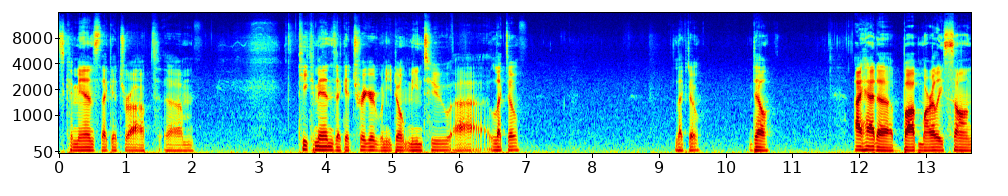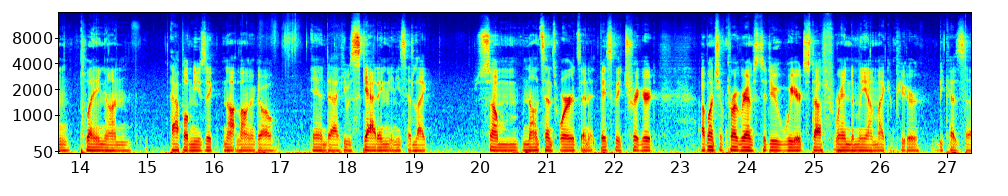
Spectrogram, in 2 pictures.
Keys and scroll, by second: 9.9 ctrl+alt+shift+super+a.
